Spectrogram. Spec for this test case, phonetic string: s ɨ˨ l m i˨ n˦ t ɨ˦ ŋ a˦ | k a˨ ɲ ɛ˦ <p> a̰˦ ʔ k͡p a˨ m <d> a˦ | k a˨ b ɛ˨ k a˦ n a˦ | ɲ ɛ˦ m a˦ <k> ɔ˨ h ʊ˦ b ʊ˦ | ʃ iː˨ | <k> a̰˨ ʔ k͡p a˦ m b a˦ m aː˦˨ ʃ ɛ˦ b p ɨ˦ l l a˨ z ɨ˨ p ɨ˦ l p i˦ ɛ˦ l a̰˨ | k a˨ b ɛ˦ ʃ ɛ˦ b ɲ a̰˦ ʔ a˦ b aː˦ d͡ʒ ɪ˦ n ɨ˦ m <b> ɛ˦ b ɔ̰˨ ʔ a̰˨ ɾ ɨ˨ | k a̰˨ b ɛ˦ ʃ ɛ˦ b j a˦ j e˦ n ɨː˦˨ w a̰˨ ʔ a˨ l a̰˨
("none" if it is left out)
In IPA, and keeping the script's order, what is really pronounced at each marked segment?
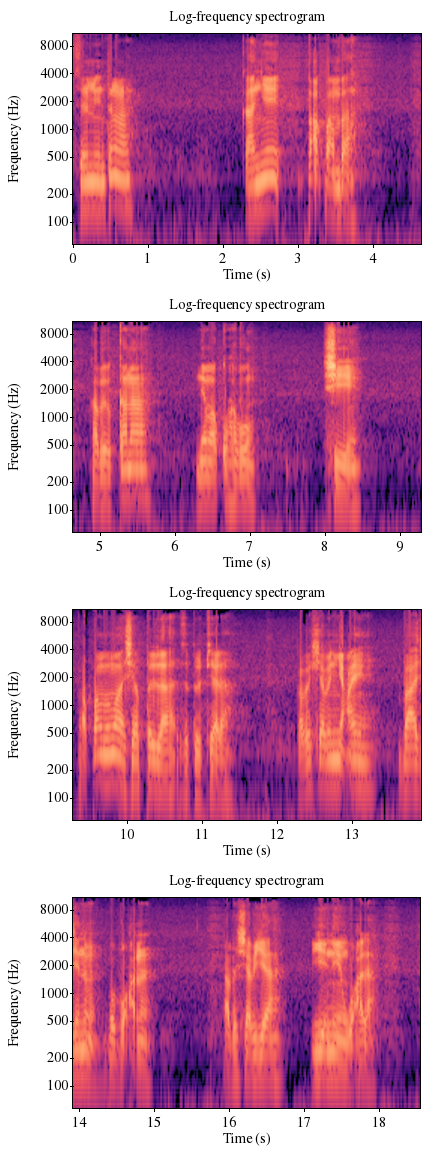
p, b, k, p, b

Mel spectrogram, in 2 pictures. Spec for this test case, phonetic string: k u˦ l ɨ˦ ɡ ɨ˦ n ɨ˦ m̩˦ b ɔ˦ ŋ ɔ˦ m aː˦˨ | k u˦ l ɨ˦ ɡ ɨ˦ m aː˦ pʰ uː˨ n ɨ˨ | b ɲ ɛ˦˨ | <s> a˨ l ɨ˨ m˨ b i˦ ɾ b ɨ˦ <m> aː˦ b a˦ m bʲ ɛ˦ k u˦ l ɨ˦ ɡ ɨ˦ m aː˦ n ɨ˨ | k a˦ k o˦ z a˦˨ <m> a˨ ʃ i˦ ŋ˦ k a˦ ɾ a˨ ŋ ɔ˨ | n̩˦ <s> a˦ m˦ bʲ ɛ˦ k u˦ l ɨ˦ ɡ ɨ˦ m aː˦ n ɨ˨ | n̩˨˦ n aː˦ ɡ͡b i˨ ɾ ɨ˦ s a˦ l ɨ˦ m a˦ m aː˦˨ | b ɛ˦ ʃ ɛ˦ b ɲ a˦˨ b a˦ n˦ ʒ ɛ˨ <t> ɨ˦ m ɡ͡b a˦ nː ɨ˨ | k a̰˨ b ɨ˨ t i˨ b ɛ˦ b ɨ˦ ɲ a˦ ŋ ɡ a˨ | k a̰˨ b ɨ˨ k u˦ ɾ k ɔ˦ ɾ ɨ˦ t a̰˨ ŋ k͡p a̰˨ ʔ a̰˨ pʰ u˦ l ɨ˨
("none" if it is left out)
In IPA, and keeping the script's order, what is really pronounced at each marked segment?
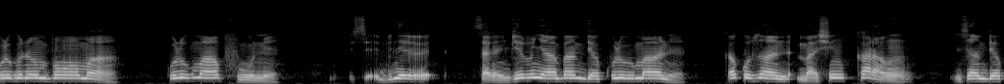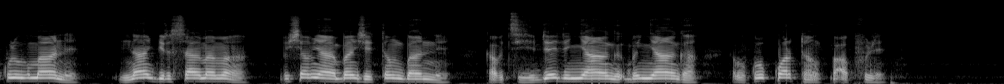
s, ɲ, m, z, t

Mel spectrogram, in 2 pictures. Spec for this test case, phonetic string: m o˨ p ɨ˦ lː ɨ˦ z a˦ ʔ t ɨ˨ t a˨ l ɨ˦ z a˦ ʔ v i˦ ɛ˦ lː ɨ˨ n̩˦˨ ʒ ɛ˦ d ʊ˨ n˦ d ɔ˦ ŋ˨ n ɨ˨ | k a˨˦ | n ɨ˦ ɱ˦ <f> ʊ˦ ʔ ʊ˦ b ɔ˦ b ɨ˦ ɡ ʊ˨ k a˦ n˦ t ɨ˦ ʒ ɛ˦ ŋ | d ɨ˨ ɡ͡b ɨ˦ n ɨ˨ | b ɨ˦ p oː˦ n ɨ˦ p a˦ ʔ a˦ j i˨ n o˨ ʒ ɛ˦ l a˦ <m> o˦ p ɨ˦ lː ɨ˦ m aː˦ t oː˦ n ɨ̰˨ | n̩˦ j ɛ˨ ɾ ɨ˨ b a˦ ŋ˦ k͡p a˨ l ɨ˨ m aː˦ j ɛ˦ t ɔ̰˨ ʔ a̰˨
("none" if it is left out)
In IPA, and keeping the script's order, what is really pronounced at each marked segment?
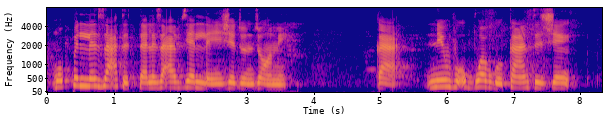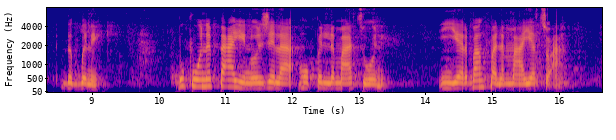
v, m

